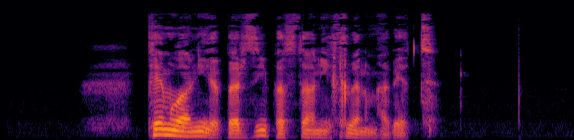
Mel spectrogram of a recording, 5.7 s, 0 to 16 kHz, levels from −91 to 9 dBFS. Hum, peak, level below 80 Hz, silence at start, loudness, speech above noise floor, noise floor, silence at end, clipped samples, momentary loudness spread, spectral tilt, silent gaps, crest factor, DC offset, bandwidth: none; -2 dBFS; -54 dBFS; 1.5 s; -22 LUFS; 57 dB; -78 dBFS; 1.4 s; under 0.1%; 14 LU; -5.5 dB/octave; none; 22 dB; under 0.1%; 11.5 kHz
